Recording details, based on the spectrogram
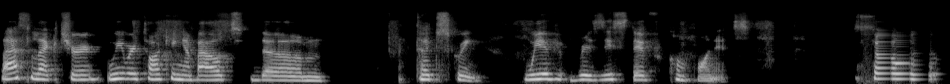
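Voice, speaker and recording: A middle-aged woman with a Hebrew accent giving a university lecture in a large hall, halting with many fillers. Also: mid-range voice. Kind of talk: classroom lecture.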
